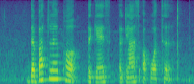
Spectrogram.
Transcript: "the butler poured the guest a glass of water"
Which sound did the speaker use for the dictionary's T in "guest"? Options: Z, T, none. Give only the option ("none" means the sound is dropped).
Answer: none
